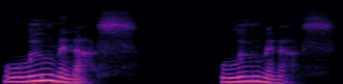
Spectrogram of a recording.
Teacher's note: But we don't hear the O. We only hear the uh but when you hear us at the end of a multi-llable word, it's usually a suffix that is spelled o us.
